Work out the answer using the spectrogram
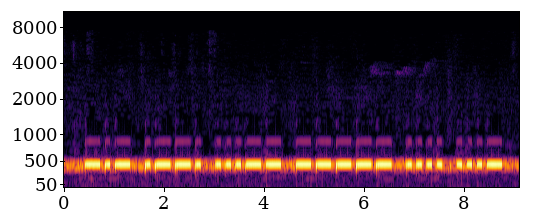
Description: Morse code, heard as a keyed tone, about 11 wpm, 430 Hz, with radio noise. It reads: KP30HV
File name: beacons / OH5SHF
